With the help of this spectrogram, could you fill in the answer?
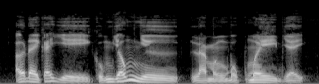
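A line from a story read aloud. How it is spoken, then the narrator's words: Bewildered uneasy mutter. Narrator (Vietnamese): Chàng thiếu niên chẳng hiểu ra sao, ngấm ngầm kinh hãi trong lòng, lẩm bẩm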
